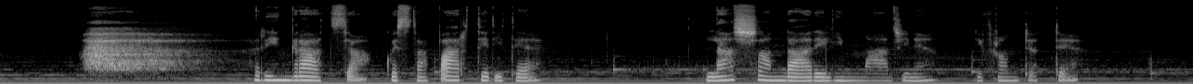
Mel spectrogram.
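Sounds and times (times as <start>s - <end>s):
deep airy breath during a guided exercise: 0.8s - 2.5s
speech: 2.5s - 5.5s, 7.0s - 10.9s.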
